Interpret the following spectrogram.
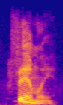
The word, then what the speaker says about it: family: that and then family we actually don't pronounce the i in the middle families close family family family family family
